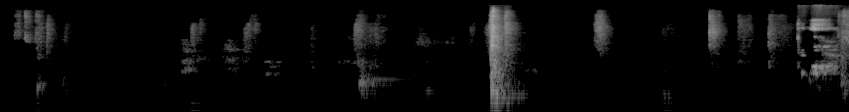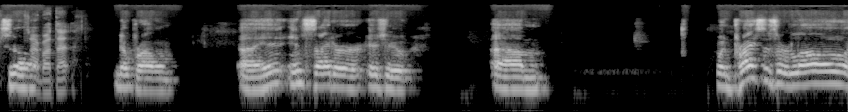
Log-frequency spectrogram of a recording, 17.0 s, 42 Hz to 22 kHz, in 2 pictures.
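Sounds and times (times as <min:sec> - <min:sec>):
door pushed shut with a loud sharp thud: 0:04.9 - 0:05.3
speech: 0:08.5 - 0:10.3, 0:10.9 - 0:12.7, 0:13.4 - 0:14.0, 0:15.6 - 0:16.9.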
